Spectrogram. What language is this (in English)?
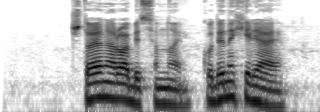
Belarusian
